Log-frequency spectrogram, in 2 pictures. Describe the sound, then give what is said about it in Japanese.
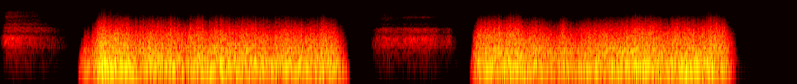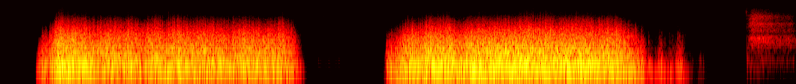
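Strong breath blown directly onto a microphone in four long, rushing gusts of about three seconds each, separated by short pauses that hold faint, softer breaths. “今度は強めに吹いていきましょう。”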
